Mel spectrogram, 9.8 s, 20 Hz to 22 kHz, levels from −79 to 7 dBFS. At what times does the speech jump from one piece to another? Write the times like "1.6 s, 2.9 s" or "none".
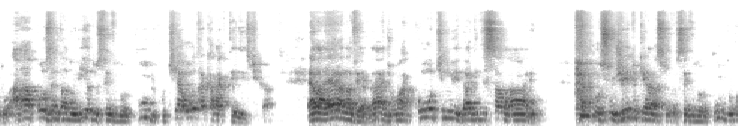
none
